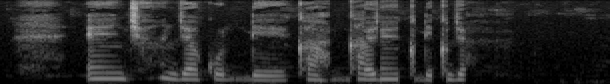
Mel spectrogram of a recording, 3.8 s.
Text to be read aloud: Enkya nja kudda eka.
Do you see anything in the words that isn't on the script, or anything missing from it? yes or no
yes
